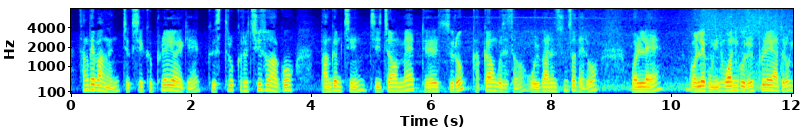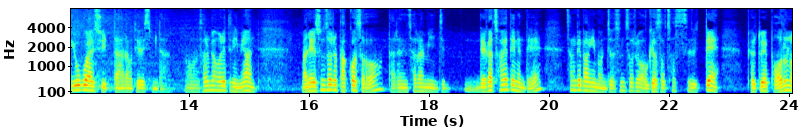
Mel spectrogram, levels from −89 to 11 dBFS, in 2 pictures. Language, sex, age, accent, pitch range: Korean, male, 40-59, native, 120-155 Hz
